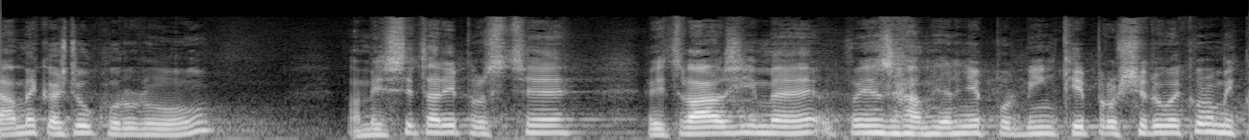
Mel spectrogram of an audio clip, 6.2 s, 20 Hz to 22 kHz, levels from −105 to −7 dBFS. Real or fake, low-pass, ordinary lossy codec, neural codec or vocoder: fake; 14.4 kHz; MP3, 96 kbps; codec, 44.1 kHz, 7.8 kbps, Pupu-Codec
